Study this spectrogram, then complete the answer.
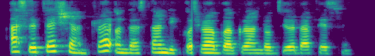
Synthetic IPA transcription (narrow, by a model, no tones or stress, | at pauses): asetɛ̃ʃãntɹaɪʔɔ̃ndastãnddikɔlt͡ʃɔɹalbak̚ɡɹãʊ̃ndɔvdiɔdapɛsɔ̃n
